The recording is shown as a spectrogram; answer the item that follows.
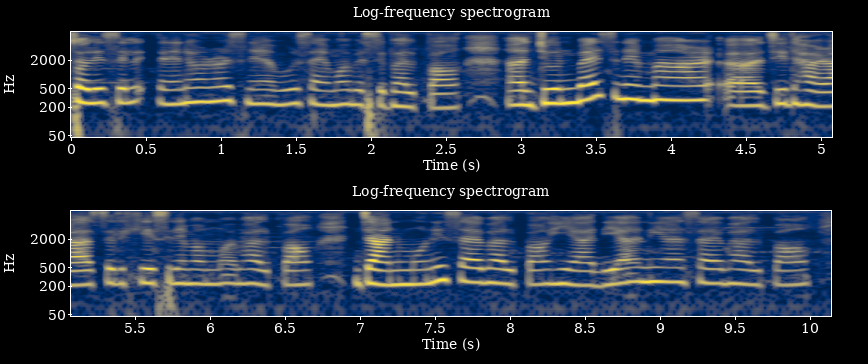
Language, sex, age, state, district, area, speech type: Assamese, female, 18-30, Assam, Morigaon, rural, spontaneous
